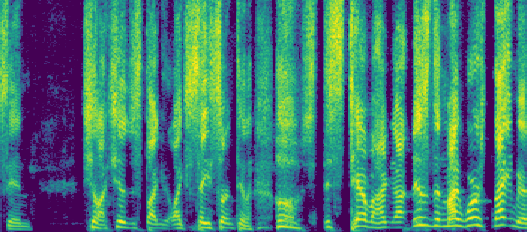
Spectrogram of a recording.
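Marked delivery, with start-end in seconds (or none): 2.8-5.3 put-on terrified, shivering, scared mumbling. Describing how a game character acts, imitating Grace's terrified mumbling. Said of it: "mumbling, like, like, s-, terrified, like, shivering".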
